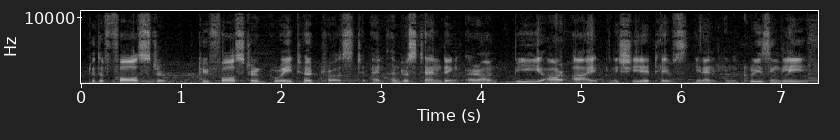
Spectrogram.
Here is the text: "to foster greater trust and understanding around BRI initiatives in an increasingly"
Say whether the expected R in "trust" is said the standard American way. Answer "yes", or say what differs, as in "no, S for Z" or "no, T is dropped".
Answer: yes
